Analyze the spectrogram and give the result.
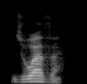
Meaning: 1. Zouave 2. an eccentric person
- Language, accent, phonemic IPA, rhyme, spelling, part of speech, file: French, France, /zwav/, -av, zouave, noun, LL-Q150 (fra)-zouave.wav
